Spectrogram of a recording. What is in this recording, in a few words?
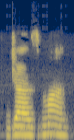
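"jazzman", Nigerian Pidgin, female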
